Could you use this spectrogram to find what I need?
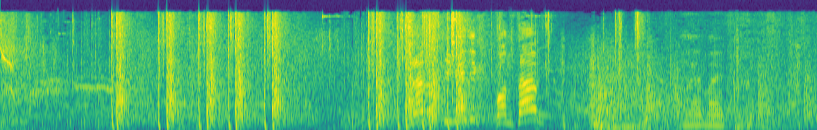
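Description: A pistol fires single sharp shots.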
